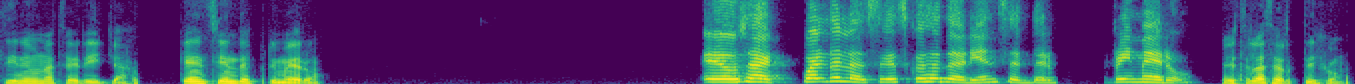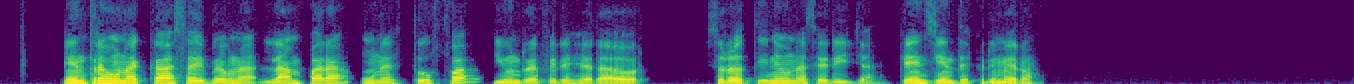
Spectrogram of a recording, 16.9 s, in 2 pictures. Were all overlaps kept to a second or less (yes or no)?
yes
